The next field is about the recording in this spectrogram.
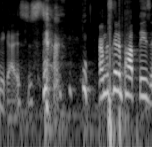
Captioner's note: laughing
